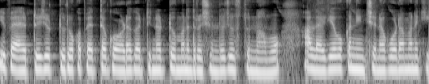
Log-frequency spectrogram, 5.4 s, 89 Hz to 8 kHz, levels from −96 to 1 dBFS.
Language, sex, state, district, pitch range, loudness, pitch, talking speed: Telugu, female, Andhra Pradesh, Chittoor, 185-195 Hz, -14 LUFS, 190 Hz, 180 wpm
